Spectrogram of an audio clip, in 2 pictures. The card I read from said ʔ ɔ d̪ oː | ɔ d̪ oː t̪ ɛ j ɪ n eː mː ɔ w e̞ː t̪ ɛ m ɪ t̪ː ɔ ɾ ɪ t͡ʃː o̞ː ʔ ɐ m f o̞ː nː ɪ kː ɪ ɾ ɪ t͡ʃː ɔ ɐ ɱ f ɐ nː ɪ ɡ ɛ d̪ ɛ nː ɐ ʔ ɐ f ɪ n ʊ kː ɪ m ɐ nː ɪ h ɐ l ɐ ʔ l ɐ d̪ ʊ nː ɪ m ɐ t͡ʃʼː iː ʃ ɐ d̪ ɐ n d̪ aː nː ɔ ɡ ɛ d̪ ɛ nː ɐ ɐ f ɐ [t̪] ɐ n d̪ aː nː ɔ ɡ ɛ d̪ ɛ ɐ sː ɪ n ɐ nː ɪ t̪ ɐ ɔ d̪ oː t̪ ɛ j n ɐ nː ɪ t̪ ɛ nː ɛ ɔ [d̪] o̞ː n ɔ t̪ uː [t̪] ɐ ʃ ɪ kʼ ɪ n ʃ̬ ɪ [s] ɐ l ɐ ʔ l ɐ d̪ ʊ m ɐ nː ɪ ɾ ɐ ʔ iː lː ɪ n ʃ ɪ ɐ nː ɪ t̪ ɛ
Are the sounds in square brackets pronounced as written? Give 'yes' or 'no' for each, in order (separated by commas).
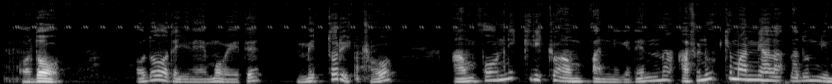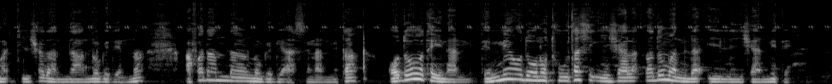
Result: no, yes, yes, no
